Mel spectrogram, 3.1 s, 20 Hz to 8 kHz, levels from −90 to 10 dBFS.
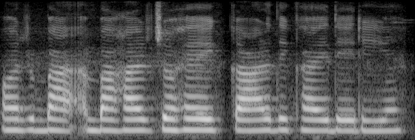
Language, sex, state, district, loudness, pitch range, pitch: Hindi, female, Gujarat, Valsad, -15 LUFS, 225-235 Hz, 230 Hz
